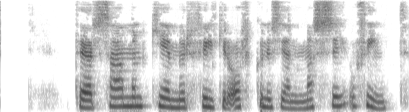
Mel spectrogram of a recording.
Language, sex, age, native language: Icelandic, female, 40-49, Icelandic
